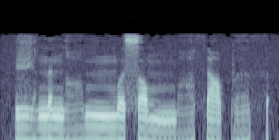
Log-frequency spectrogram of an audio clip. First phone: vʲ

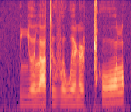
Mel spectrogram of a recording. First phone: ʎ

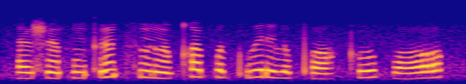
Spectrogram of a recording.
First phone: a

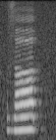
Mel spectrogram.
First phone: z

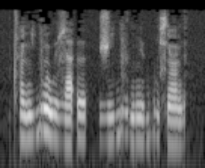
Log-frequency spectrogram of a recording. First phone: tʰ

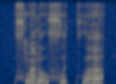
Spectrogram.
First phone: xʷ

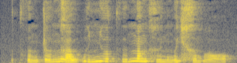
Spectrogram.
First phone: t̪ʰ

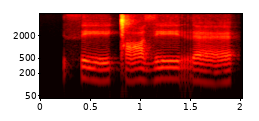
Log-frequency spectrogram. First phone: θ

